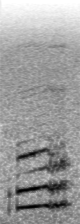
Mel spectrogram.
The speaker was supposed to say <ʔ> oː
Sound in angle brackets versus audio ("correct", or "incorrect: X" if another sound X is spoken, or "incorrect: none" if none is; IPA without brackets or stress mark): correct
